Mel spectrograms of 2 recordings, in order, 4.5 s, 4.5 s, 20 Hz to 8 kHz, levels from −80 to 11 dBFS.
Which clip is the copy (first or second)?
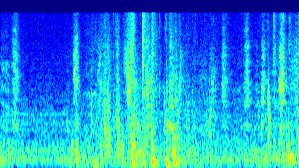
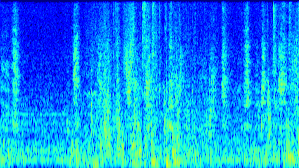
first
